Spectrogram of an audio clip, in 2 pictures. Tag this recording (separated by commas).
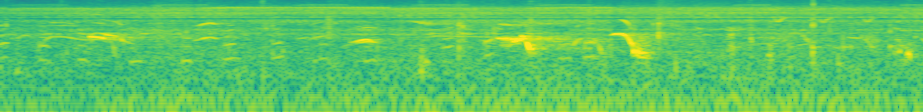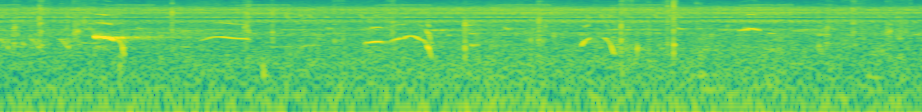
chimpanzee pant-hooting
